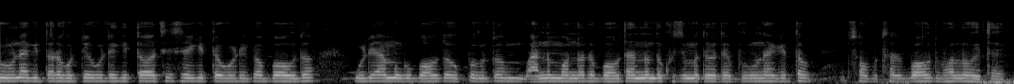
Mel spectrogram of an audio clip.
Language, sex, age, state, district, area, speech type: Odia, male, 18-30, Odisha, Nayagarh, rural, spontaneous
